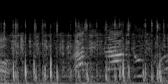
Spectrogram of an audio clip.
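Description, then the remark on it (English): Rapid hooves of several horses clip-clop in a quick, steady rhythm, loud, while voices call out over the galloping as riders try to grab the reins and slow the horses down. “Do not yell at the horses, senor. We'll only excite them more.”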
